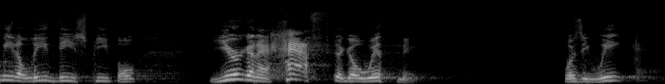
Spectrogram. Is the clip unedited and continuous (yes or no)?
yes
